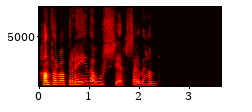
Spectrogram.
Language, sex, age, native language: Icelandic, female, 20-29, Icelandic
